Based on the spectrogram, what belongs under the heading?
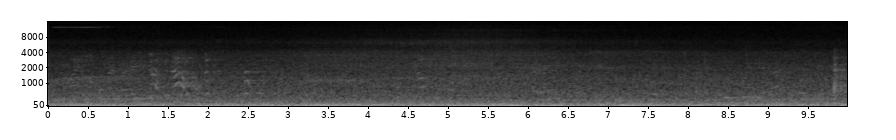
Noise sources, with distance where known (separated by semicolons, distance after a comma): engine of unclear size; person or small group talking, far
